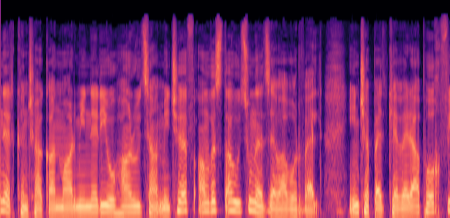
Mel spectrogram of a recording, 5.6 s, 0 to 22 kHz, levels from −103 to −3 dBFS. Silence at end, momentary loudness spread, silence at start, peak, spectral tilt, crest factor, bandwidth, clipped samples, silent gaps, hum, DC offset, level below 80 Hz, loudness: 0 s; 4 LU; 0 s; -4 dBFS; -5.5 dB/octave; 14 dB; 15.5 kHz; under 0.1%; none; none; 0.3%; -48 dBFS; -19 LUFS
